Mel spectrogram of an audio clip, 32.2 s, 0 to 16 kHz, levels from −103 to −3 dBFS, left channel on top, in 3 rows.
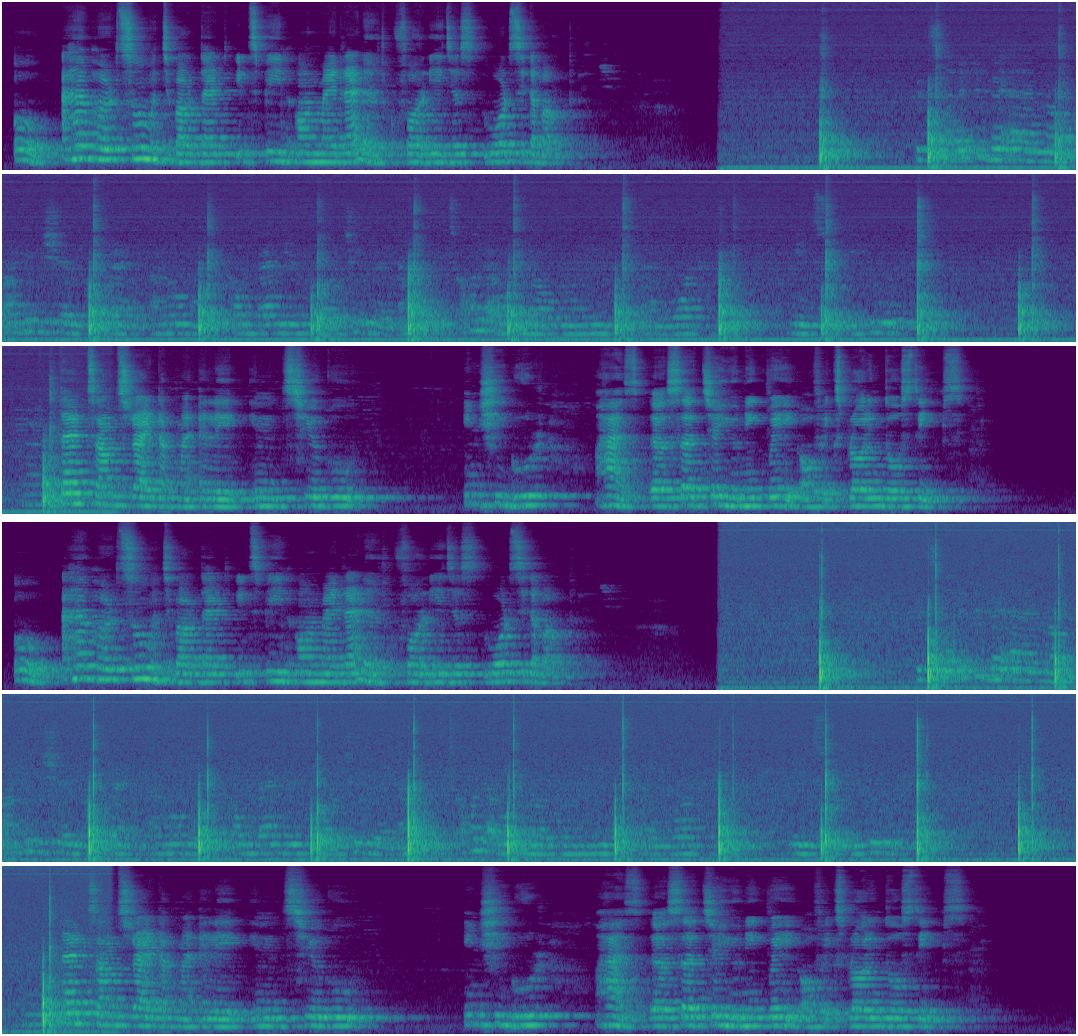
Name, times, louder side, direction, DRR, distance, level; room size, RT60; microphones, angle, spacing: voice 1, 0.1-5.6 21.7-25.0 26.1-27.0 27.4-31.1, left 1 dB, 30° left, 1 dB, 0.6 m, -43 dB
sound 1, 7.1-22.6, right 5 dB, 85° right, 0.3 m, -43 dB
voice 2, 9.1-18.1 18.6-19.7, right 1 dB, 35° right, -6 dB, 1.3 m, -51 dB
2.8 x 2.7 x 4.1 m, 1.1 s
head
